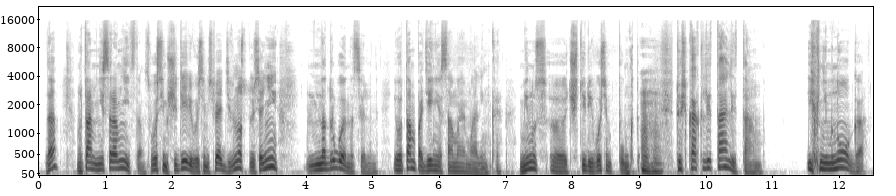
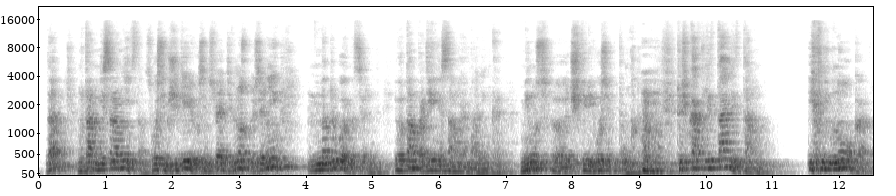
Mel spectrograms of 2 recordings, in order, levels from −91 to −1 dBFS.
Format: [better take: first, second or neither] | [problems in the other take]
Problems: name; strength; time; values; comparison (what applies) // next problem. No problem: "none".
first | off-mic speech; far // room echo; noticeable; dies away in 0.6 s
